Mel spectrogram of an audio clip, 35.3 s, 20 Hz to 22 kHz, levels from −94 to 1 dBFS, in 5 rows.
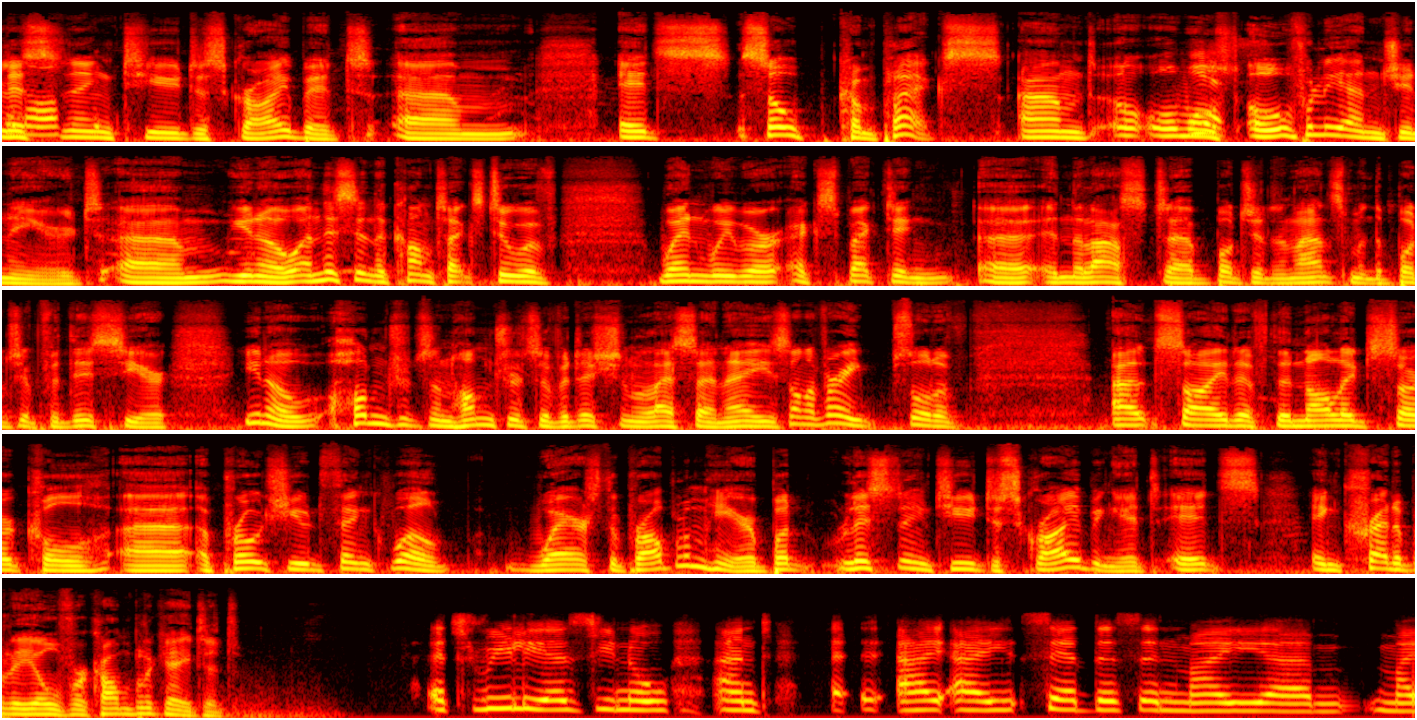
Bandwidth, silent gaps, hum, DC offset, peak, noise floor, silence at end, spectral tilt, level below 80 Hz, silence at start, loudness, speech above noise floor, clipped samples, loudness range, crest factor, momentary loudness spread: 16 kHz; none; none; under 0.1%; -6 dBFS; -62 dBFS; 0 s; -5.5 dB/octave; -50 dBFS; 0 s; -25 LUFS; 37 dB; under 0.1%; 4 LU; 18 dB; 8 LU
